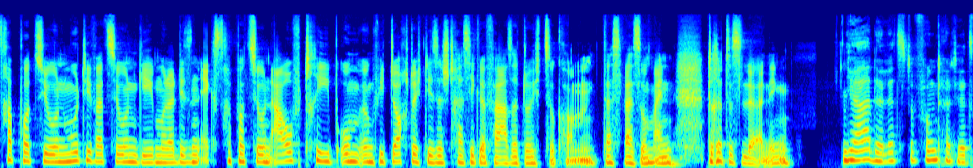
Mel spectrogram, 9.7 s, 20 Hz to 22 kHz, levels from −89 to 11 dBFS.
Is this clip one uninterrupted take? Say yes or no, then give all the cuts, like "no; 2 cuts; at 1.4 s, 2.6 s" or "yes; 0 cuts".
yes; 0 cuts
